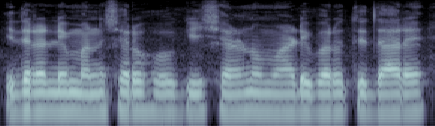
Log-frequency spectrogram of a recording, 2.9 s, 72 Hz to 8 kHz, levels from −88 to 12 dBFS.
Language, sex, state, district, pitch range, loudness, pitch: Kannada, male, Karnataka, Bidar, 120-125 Hz, -17 LUFS, 125 Hz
